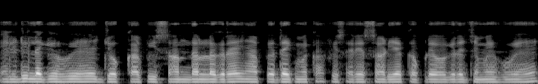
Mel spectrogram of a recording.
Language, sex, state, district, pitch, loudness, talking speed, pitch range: Hindi, male, Chhattisgarh, Raipur, 120 Hz, -19 LUFS, 235 wpm, 115-125 Hz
